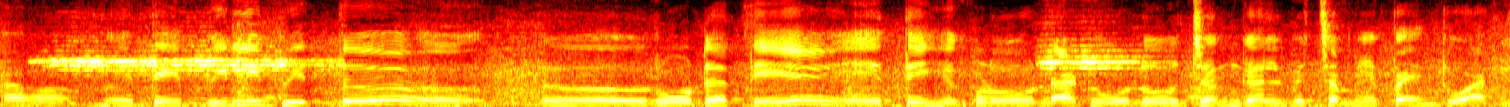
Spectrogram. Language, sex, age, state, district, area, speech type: Sindhi, female, 45-60, Uttar Pradesh, Lucknow, rural, spontaneous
